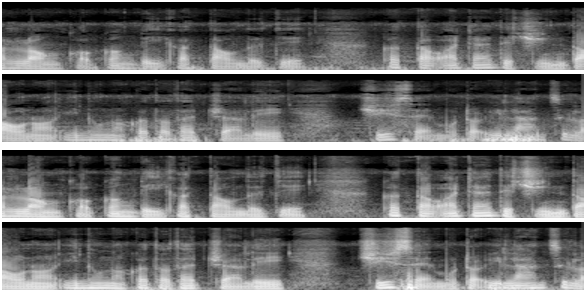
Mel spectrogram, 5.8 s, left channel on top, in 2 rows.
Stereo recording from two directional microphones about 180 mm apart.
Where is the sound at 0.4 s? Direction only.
45° right (ahead or behind).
